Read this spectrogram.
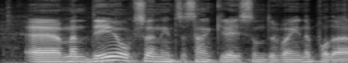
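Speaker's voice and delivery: ordinary talk, nothing marked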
